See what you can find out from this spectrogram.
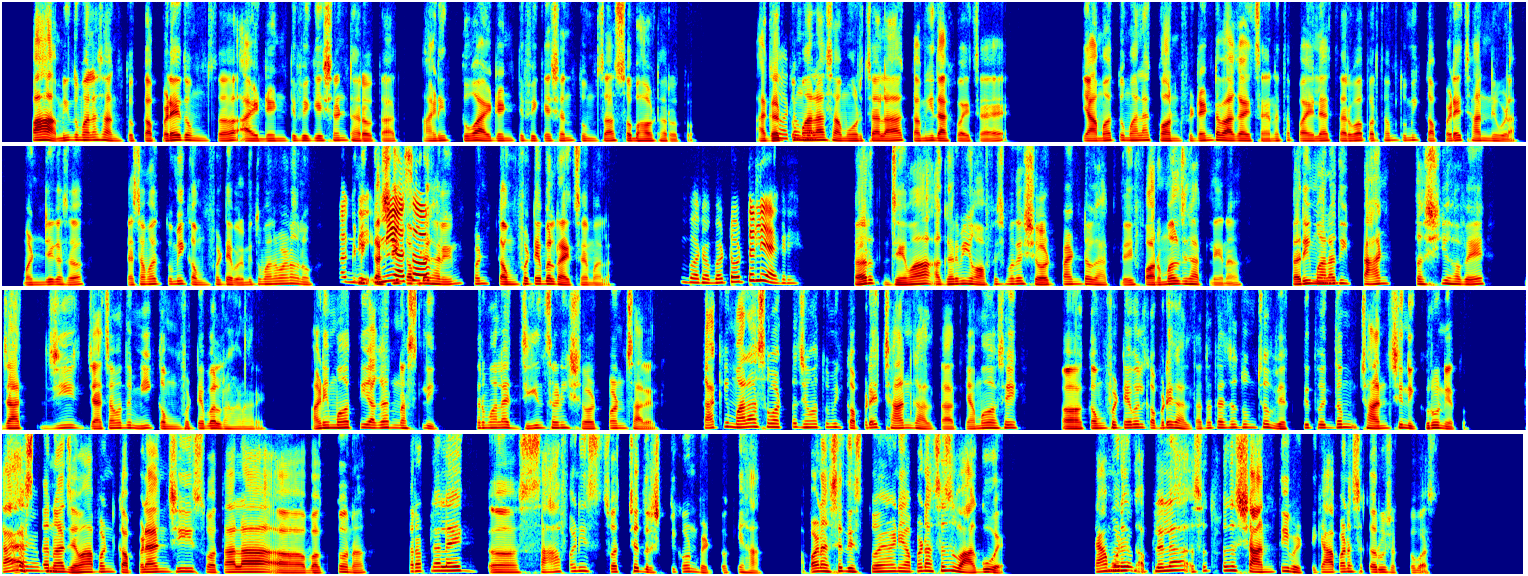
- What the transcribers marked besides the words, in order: in English: "आयडेंटिफिकेशन"; in English: "आयडेंटिफिकेशन"; in English: "कॉन्फिडेंट"; in English: "कम्फर्टेबल"; in English: "कम्फर्टेबल"; in English: "टोटली अग्री"; tapping; in English: "कम्फर्टेबल"; in English: "कम्फर्टेबल"; "वागूया" said as "वागूए"
- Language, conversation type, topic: Marathi, podcast, कोणत्या कपड्यांमध्ये आपण सर्वांत जास्त स्वतःसारखे वाटता?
